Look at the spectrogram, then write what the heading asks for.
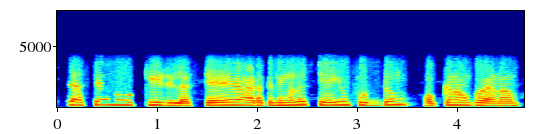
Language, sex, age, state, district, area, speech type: Malayalam, male, 18-30, Kerala, Wayanad, rural, conversation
